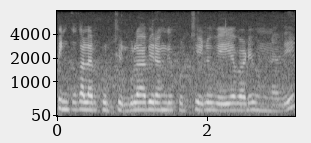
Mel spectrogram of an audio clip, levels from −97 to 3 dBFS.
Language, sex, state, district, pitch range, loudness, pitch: Telugu, female, Telangana, Karimnagar, 195-210 Hz, -17 LUFS, 205 Hz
